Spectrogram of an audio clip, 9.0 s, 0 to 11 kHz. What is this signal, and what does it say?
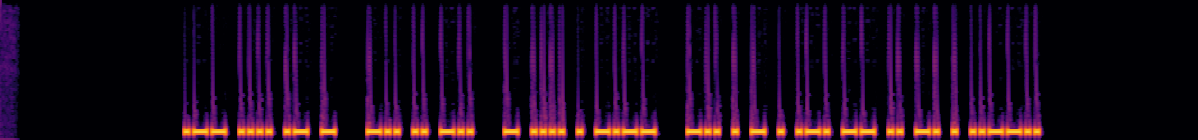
Morse code, heard as a keyed tone, about 34 wpm, 700 Hz. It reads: WHAT DID THEY DETERMINE?
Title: Sentences from Top 1000 Words - Review Part 4 - 35wpm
